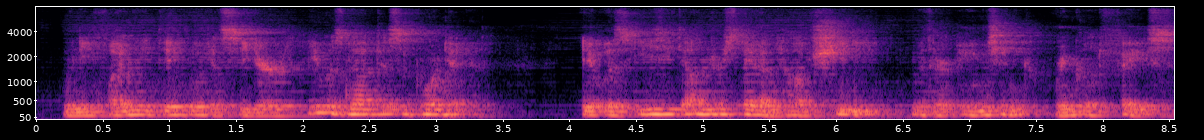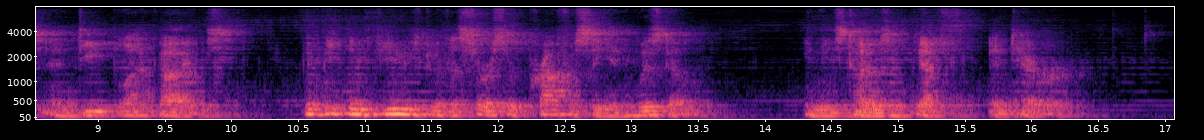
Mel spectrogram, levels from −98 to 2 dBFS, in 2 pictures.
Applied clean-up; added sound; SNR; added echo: neural separator model SepFormer DNS4.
